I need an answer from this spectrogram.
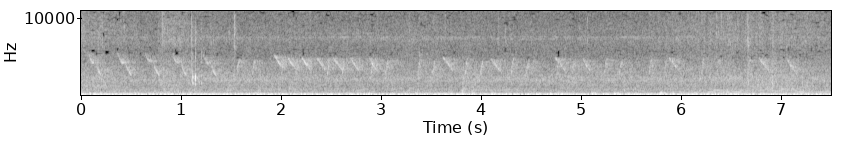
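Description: Small birds calling: many short, high chirps, each sliding downward, repeated in quick runs, with one lower falling note about a second in, over a steady low rumble.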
